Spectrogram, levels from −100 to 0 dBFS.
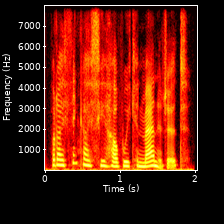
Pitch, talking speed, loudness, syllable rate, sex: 225 Hz, 295 wpm, -17 LUFS, 6.6 syllables/s, female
